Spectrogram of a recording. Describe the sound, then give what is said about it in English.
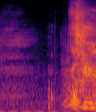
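A single loud sneeze: a short inhaled catch followed by an explosive, hissing burst that fades quickly, with no talking during it. “Yeah, well, I should have fucking sneezed at you.”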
